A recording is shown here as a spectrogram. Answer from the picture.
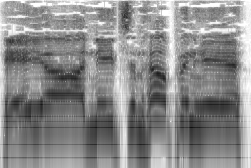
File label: call for rescue, voice; Left 4 Dead 2; coach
